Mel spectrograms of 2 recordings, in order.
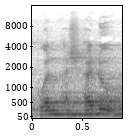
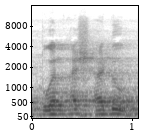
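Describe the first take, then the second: No difference in how they are said.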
